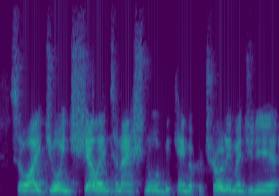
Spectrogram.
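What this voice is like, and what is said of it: English accent. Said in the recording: “I'm English, obviously. You can tell that from my accent.”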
